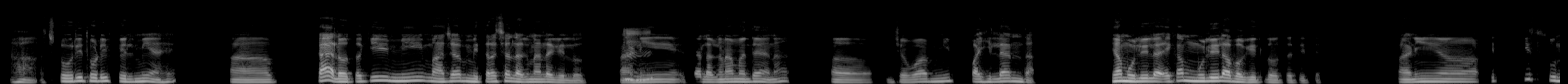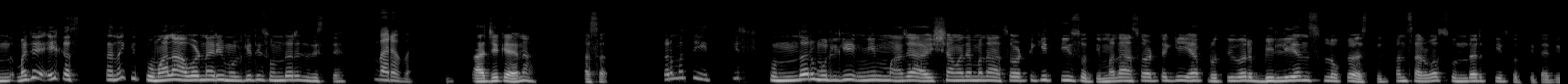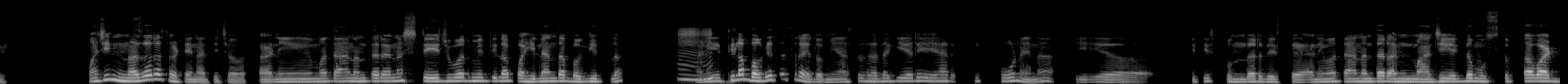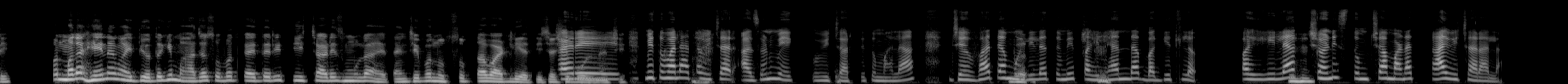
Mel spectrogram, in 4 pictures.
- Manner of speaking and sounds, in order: in English: "स्टोरी"; in English: "फिल्मी"; other background noise; tapping; chuckle; unintelligible speech
- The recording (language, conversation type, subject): Marathi, podcast, एखाद्या निवडीने तुमचं आयुष्य कायमचं बदलून टाकलं आहे का?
